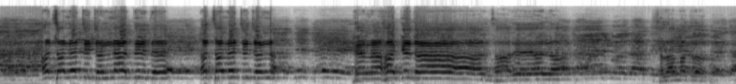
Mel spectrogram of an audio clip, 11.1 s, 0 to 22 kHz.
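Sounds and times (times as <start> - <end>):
man chanting through a microphone: 0.4 - 8.7, 9.7 - 11.0.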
